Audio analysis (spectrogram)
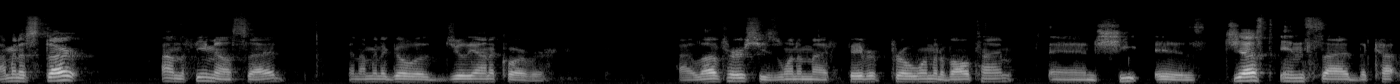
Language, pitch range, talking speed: English, 115-135 Hz, 155 wpm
